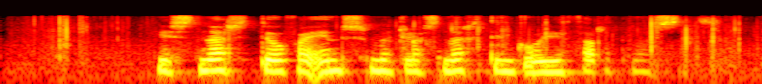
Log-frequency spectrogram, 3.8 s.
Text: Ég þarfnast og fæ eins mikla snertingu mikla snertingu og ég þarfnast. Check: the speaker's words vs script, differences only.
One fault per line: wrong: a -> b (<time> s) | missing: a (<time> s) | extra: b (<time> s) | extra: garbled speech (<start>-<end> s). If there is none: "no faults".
wrong: þarfnast -> snerti (0.9 s)
missing: mikla snertingu (2.7 s)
